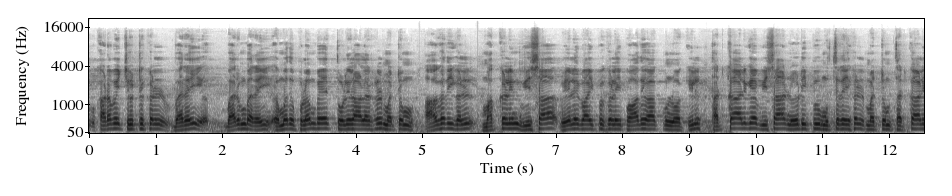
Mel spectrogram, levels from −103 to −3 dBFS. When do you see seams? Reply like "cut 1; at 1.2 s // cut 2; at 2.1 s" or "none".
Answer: cut 1; at 4.9 s // cut 2; at 5.8 s // cut 3; at 9.2 s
